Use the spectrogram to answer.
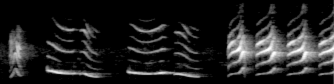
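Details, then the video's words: A caged hwamei, kept for a year, gives two long ringing whistled phrases that dip downward, then switches to four quick, bright, repeated notes in a rapid burst. "Poksay noog sab hwj quaj zoo"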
